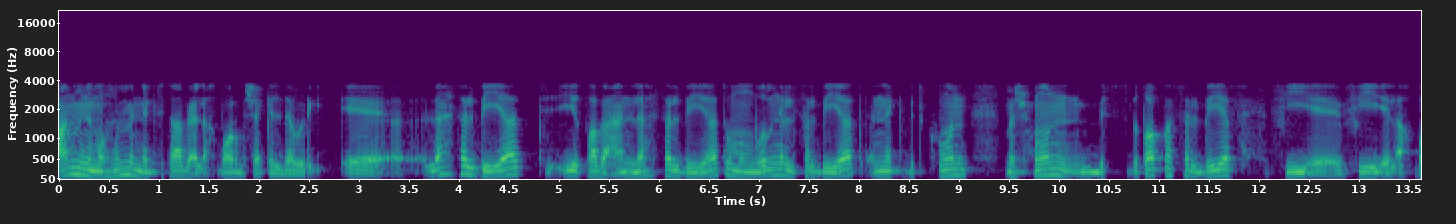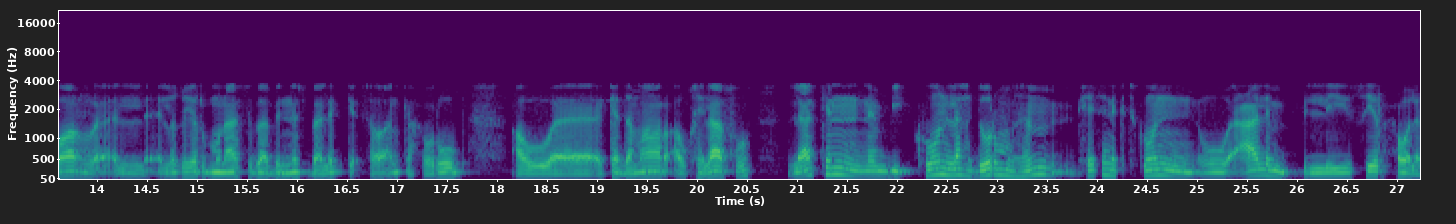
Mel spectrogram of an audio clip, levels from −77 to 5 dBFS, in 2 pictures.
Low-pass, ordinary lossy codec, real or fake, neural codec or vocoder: 3.6 kHz; none; real; none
